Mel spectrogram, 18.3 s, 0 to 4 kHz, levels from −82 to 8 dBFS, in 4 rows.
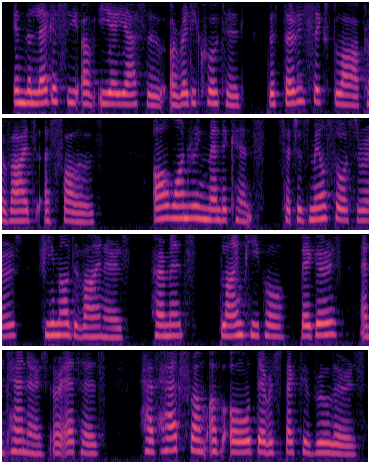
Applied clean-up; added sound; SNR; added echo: none; none; none; none.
